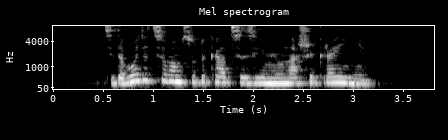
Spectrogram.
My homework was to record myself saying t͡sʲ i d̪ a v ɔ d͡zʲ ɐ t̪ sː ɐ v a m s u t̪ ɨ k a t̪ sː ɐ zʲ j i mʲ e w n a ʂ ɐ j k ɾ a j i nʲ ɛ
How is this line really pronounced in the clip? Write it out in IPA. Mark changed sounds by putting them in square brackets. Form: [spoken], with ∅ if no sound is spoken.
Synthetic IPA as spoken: t͡sʲ i d̪ a v ɔ d͡zʲ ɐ t̪ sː ɐ v a m s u t̪ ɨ k a t̪ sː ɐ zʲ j i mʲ [i] w n a ʂ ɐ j k ɾ a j i nʲ ɛ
